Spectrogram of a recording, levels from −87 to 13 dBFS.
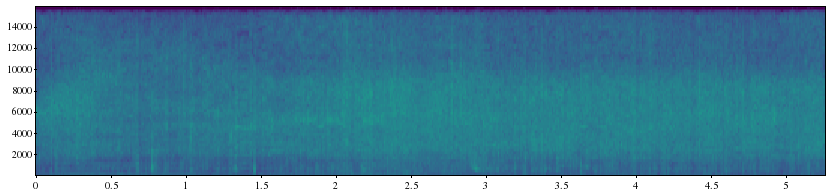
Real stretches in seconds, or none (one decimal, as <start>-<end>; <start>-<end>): none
